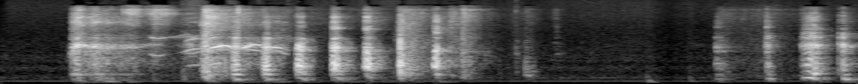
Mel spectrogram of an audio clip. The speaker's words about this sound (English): The cat knocked over everything. This cat is going insane.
